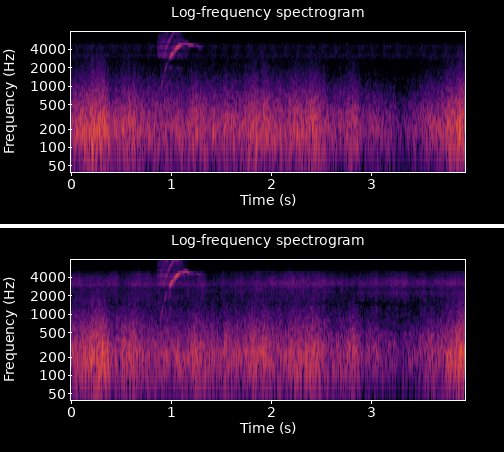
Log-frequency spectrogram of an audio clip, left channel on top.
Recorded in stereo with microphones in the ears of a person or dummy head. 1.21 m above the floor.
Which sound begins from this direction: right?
A siren, at 0.9 s.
